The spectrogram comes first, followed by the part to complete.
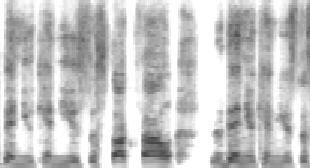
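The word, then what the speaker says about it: stokvel: and south africa then you can use the stock file then you can use the stockpiler app to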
